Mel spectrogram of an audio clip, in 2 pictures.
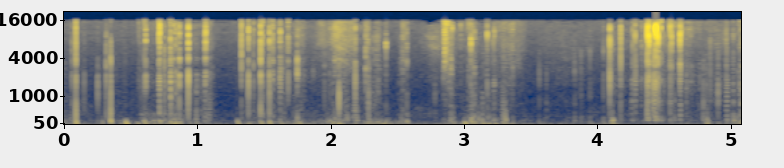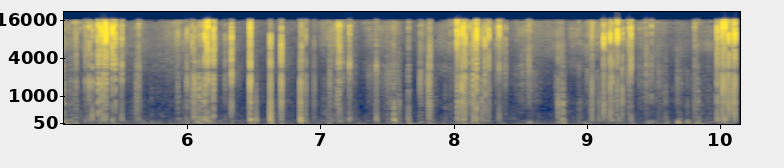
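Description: Long fingernails rapidly tap and scratch the back of a white plastic acupuncture figure. The result is a dense run of short, dry clicks and crackly scrapes with bright highs and no ring.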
